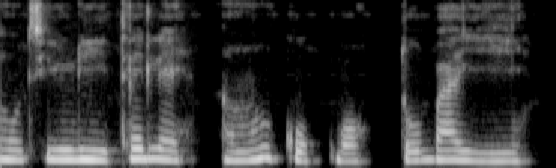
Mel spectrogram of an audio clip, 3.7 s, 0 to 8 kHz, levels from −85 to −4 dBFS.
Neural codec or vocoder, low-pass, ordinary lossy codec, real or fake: codec, 16 kHz, 8 kbps, FunCodec, trained on LibriTTS, 25 frames a second; none; none; fake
